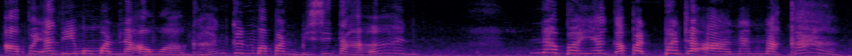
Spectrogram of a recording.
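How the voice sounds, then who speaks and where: A woman playing a lively, meddling young friend in a radio drama, coaxing and animated. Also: very high voice, unhurried, a little hiss or hum, full character voice. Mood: earnest. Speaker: actor in audio drama. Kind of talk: Ilocano radio comedy-drama acting.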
